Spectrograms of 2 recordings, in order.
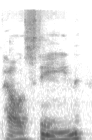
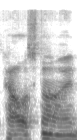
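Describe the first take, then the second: First: The name is said the local Texas way. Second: The name is said the common, usual way. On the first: "in Texas they pronounce it Palestine" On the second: "I know it says Palestine"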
